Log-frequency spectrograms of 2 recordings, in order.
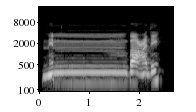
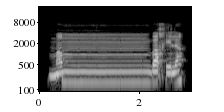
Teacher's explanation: अब इस मिसाल में आप देखें, यहाँ पर नून साकिन के बाद बा है तो हम नून की आवाज़ को मीम के साथ बदलकर गुन्ना करेंगे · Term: इक़लाब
